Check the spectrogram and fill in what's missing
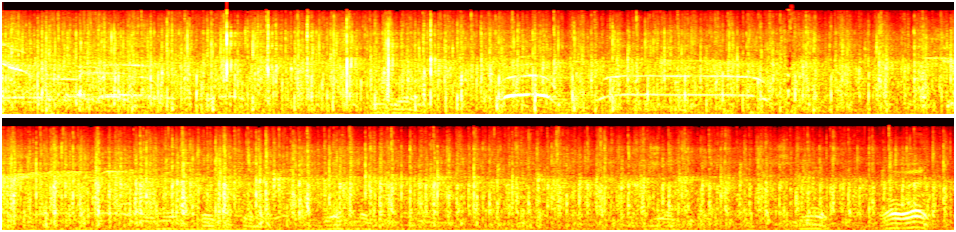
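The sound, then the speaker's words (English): A large audience applauds steadily for the Super Bowl champion Denver Broncos at a celebration of their season with the President, a dense, loud wash of clapping with scattered cheers and murmuring voices mixed in. “So please give one more time Super Bowl champion Denver Broncos big round of applause.”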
